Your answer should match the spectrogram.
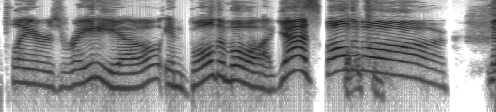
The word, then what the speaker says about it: Baltimore: radio in baltimore yes baltimore no you're not supposed to pronounce the t baltimore there's well there's a couple of different ways you can pronounce it there's balmer some people say baltimore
